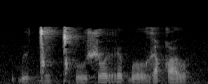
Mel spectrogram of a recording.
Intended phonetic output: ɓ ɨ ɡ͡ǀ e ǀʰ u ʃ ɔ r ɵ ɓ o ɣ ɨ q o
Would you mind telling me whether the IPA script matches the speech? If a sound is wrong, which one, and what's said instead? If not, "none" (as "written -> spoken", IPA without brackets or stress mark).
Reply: ɔ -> o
